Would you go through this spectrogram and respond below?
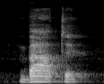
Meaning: inflection of baten: 1. singular past indicative 2. singular past subjunctive
- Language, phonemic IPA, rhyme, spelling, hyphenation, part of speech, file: Dutch, /ˈbaːtə/, -aːtə, baatte, baat‧te, verb, Nl-baatte.ogg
